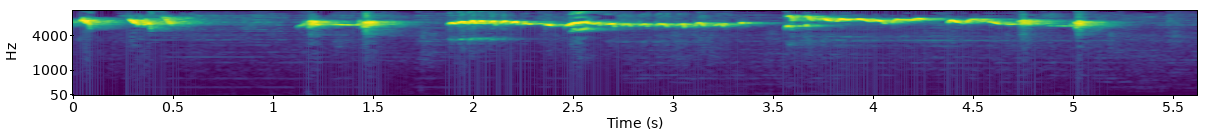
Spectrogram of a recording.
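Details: Orange-headed thrush singing, song used for training caged birds: very high, thin whistled phrases with slurred, warbling notes, delivered in bursts separated by short gaps.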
